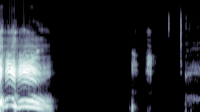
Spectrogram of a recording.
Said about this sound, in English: excuse me, I have to clear my throat.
